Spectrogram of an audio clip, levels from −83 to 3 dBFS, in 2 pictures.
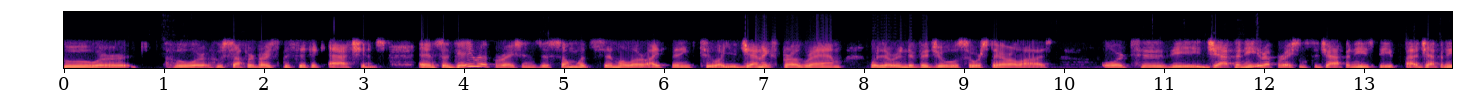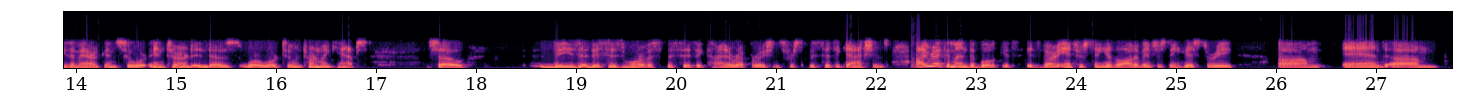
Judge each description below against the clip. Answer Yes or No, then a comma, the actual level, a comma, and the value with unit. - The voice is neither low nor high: Yes, medium, 180 Hz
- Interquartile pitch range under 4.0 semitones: No, average, 4.8 semitones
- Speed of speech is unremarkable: Yes, average, 175 wpm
